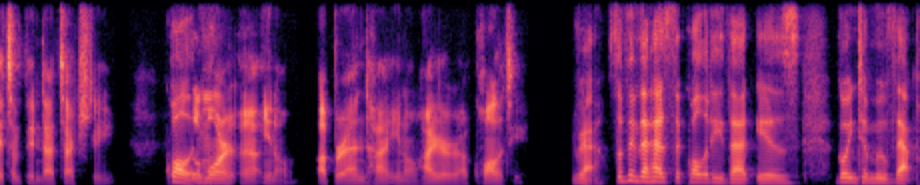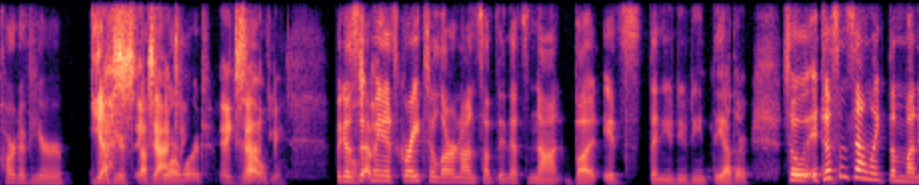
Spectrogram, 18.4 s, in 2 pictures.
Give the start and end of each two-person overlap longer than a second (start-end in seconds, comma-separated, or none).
10.2-11.9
